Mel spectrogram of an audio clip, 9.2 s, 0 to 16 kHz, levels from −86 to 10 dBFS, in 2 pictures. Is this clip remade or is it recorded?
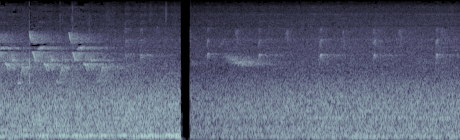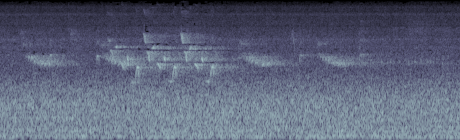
recorded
